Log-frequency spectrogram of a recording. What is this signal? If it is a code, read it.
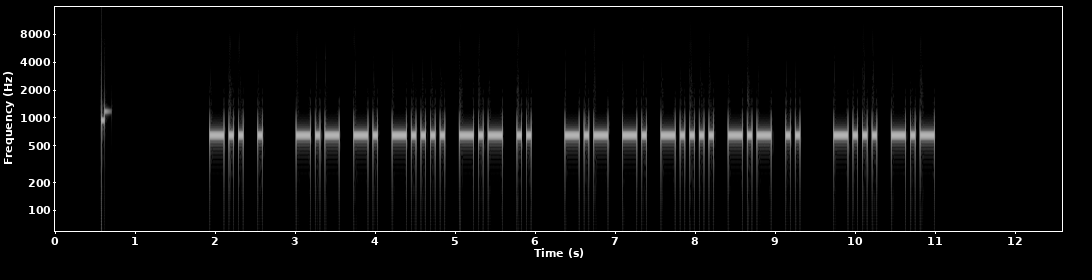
Morse code, heard as a keyed tone, about 18 wpm, 650 Hz. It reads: DE KN6KI KN6KI BK
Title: POTA QSO Practice - 20wpm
